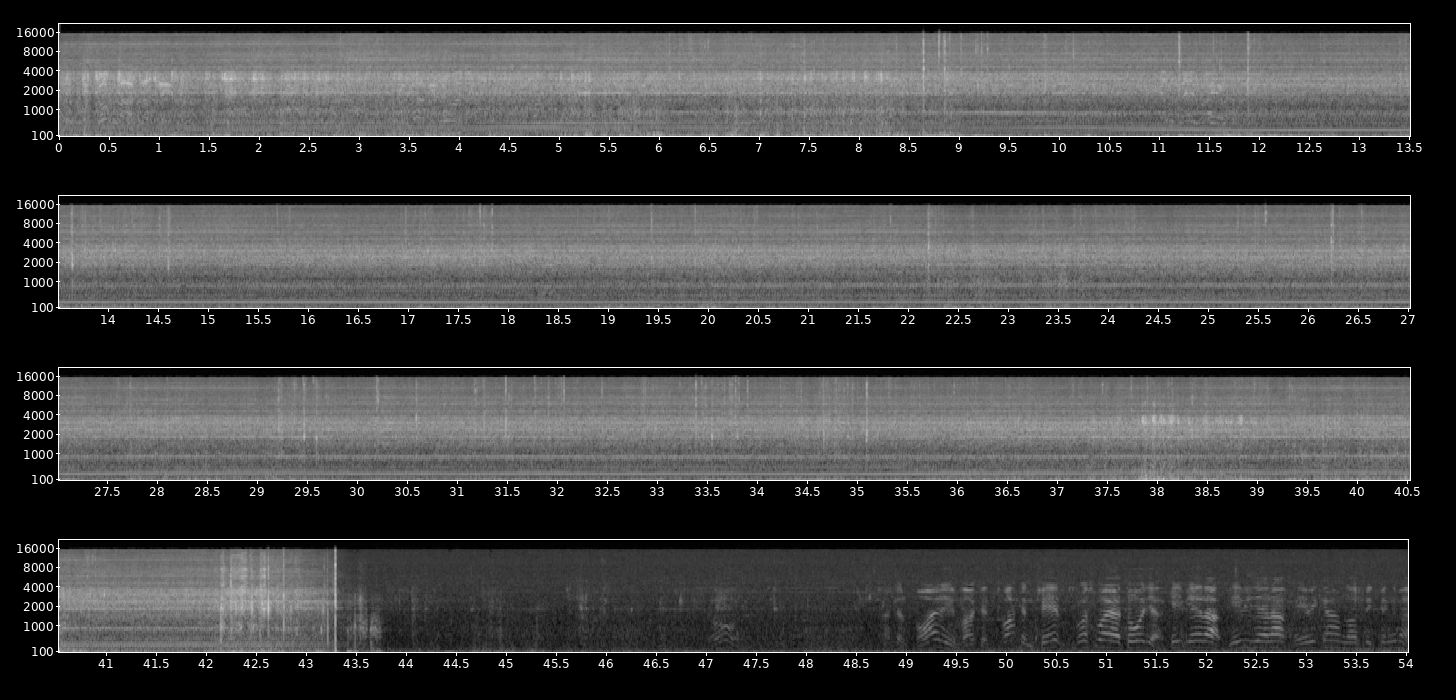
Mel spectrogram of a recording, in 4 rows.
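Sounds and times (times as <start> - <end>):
boat motor running: 0.0 - 54.0.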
